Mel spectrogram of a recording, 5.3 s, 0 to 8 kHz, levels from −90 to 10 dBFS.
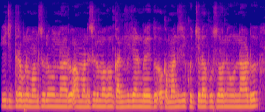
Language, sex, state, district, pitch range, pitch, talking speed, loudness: Telugu, male, Telangana, Mahabubabad, 150-155 Hz, 155 Hz, 160 wpm, -15 LUFS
